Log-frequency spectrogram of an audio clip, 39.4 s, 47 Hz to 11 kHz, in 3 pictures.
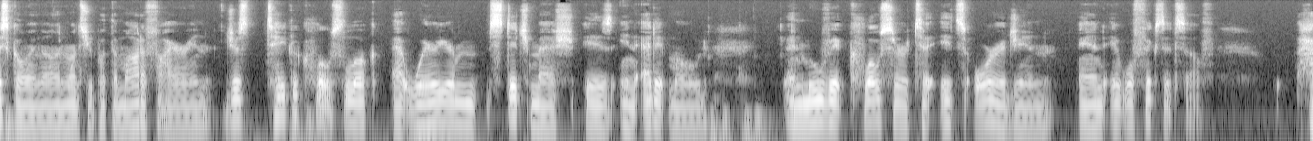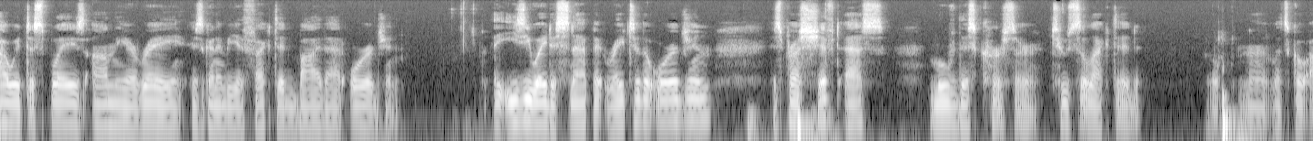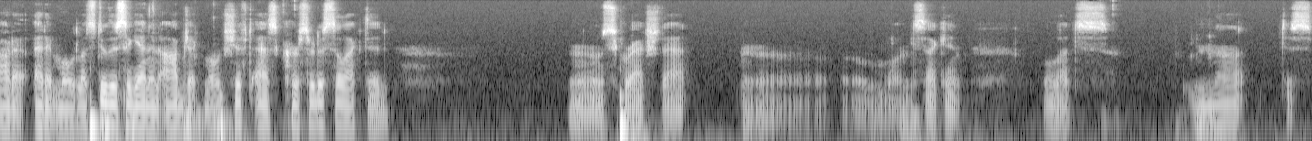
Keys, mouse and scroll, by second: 0.0 Tab, 0.6-2.3 middle drag, 3.0 Tab, 3.7-4.2 scroll up 1, 7.2 g, 21.1 shift+s, 25.4 Tab, 28.1 shift+s, 32.6 Tab, 35.3 Tab, 37.3 click, 38.3 Tab.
